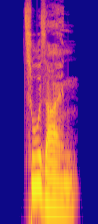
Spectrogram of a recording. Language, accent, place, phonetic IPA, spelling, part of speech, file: German, Germany, Berlin, [ˈt͡suːˌzaːən], zusahen, verb, De-zusahen.ogg
- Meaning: first/third-person plural dependent preterite of zusehen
